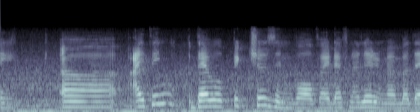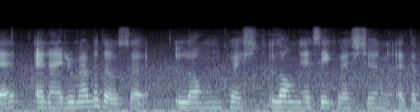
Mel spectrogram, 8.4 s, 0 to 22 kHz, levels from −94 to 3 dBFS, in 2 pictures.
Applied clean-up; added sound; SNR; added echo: none; none; none; none.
